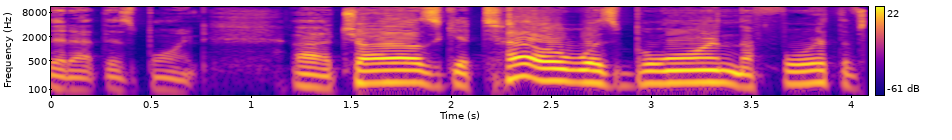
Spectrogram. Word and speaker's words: Guiteau: Oh, it's French. It's Guiteau is what it is.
